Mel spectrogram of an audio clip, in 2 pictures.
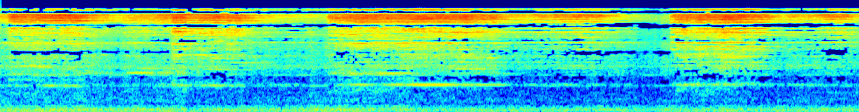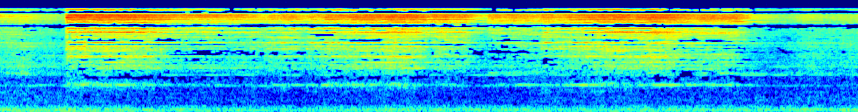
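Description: Freight train tank cars rolling past: a steady low rumble of steel wheels on rail, with a high hissing squeal from the wheels that swells and fades every few seconds. A faint ringing from the level-crossing bell sounds under it.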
